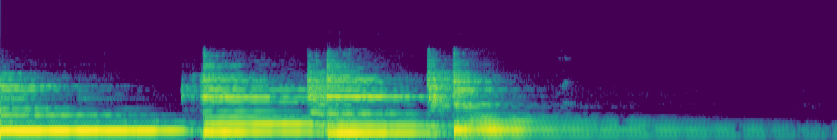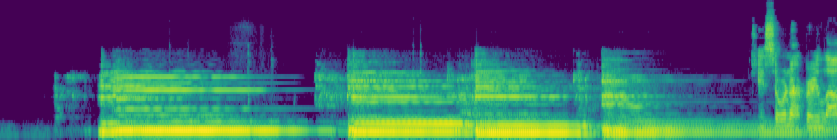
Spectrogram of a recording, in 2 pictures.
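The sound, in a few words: electric guitar played through effects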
